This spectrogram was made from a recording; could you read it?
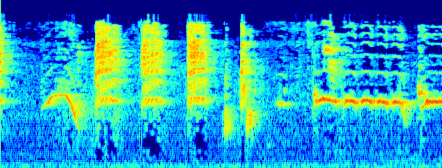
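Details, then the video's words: White-rumped shama singing in an agile, aggressive style: a slurred whistle, several harsh buzzy rasps, then a sustained steady whistled note with fine trilled texture. "Kelincahan MURAI BATU SUPER dalam berkicau"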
